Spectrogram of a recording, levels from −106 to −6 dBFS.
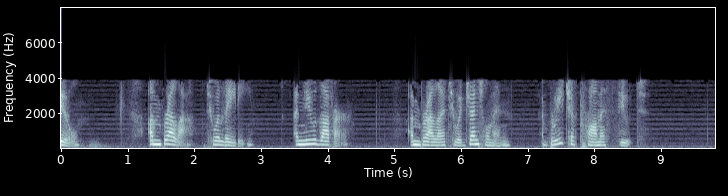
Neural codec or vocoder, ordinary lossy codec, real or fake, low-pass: vocoder, 44.1 kHz, 80 mel bands, Vocos; AAC, 16 kbps; fake; 7.2 kHz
